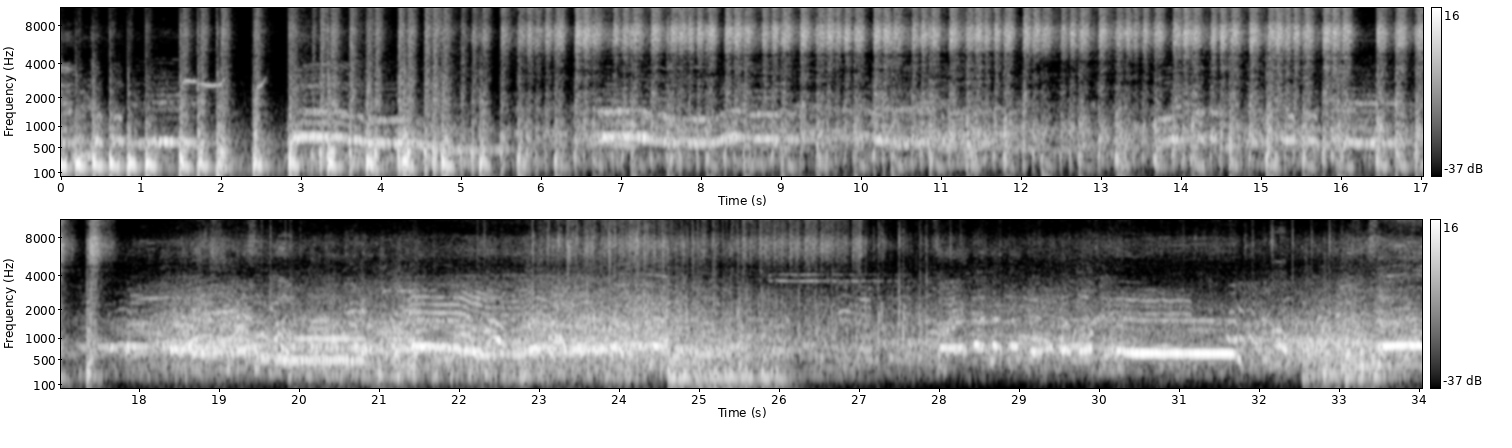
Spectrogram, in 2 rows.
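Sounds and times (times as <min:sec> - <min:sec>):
drums beaten with mallets: 0:00.0 - 0:17.7
crowd chanting: 0:00.0 - 0:27.2, 0:27.8 - 0:34.0.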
